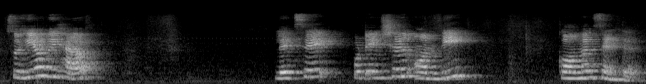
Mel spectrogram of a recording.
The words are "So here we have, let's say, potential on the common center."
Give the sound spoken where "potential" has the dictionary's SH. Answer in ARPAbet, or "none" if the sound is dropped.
SH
